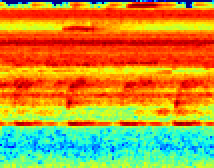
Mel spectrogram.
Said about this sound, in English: It is dusk. Insects and frogs call all around, and a ferruginous pygmy owl gives steady toots from its perch in a nearby tree.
